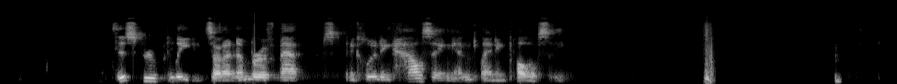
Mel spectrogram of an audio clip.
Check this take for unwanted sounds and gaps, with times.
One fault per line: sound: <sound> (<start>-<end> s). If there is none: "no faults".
sound: whoosh (7.0-7.2 s)
sound: laugh (8.3-8.4 s)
